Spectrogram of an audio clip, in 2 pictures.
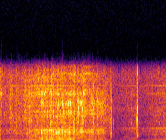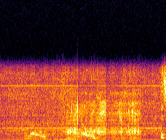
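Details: Adult man snoring late at night: loud, rough, rattling snores on two long breaths, with quieter breathing and faint room noise between; heavy snoring.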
